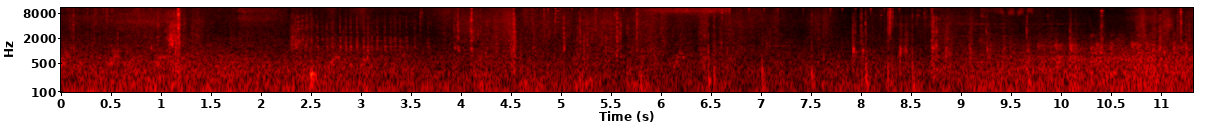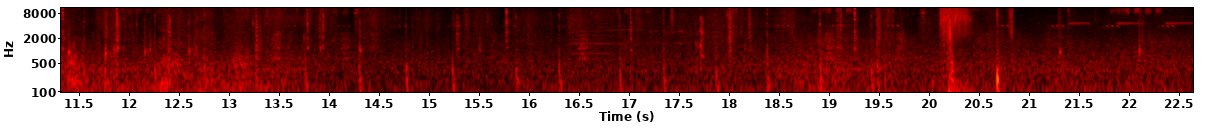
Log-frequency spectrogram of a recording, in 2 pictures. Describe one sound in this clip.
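Boots step on hard stone pavement.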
